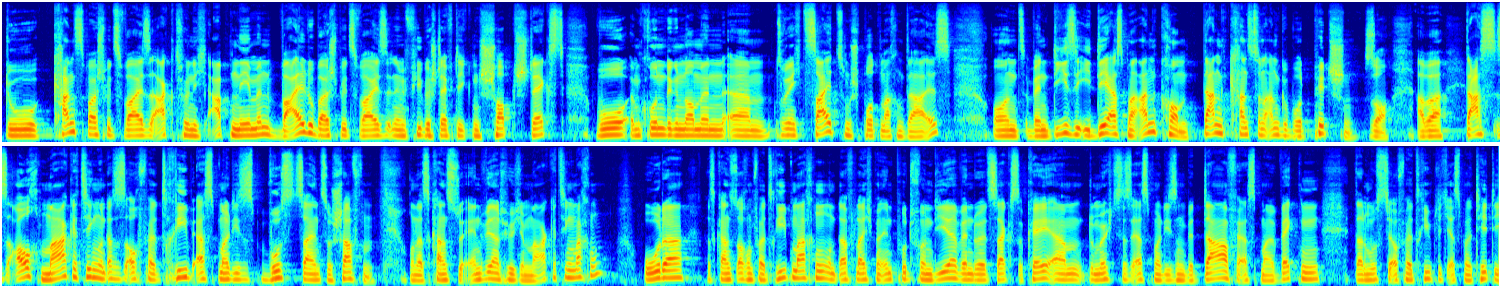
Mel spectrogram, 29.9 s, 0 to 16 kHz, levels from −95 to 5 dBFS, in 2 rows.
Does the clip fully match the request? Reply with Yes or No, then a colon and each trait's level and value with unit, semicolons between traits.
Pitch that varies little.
No: average, 3.0 semitones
